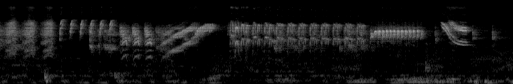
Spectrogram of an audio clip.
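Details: Northern Cardinal song: a rapid run of sharp chips, then several clear, slurred whistles falling steeply in pitch, with thin high twittering throughout.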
